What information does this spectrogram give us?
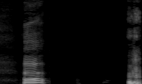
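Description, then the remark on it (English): A short, voiced cough or throat clearing comes through fairly loud, followed by a pause of silence and then another rough, throaty burst at the end. “Cough button.”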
